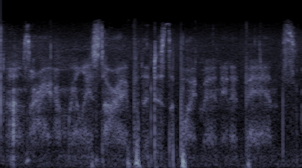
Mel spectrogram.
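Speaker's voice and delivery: soft whisper, very hushed, barely voiced. Repeating an apology after being asked to whisper it: whispering. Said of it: "could you whisper that?".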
